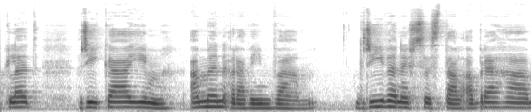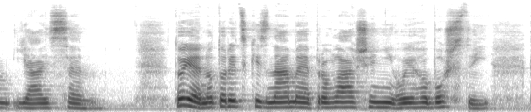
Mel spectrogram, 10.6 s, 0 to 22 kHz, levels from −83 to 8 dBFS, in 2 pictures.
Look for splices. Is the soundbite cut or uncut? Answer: cut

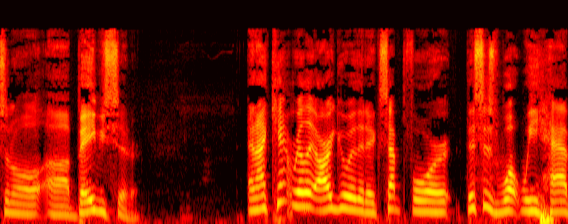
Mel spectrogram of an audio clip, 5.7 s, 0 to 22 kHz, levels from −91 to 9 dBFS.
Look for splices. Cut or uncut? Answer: uncut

